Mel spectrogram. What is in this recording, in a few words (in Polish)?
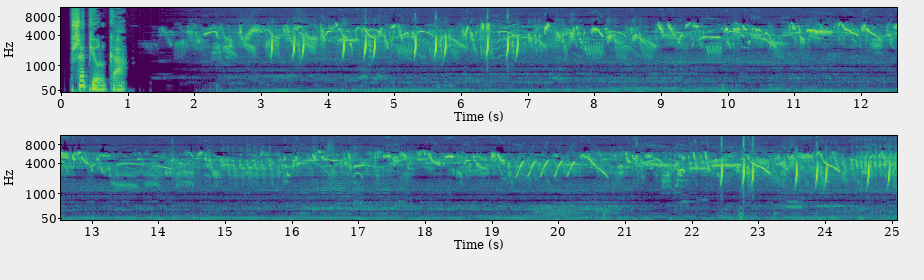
PRZEPIORKA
